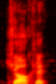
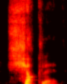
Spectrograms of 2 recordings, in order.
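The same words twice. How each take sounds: First: The word starts with a hard k sound. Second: The word starts with an s sound.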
